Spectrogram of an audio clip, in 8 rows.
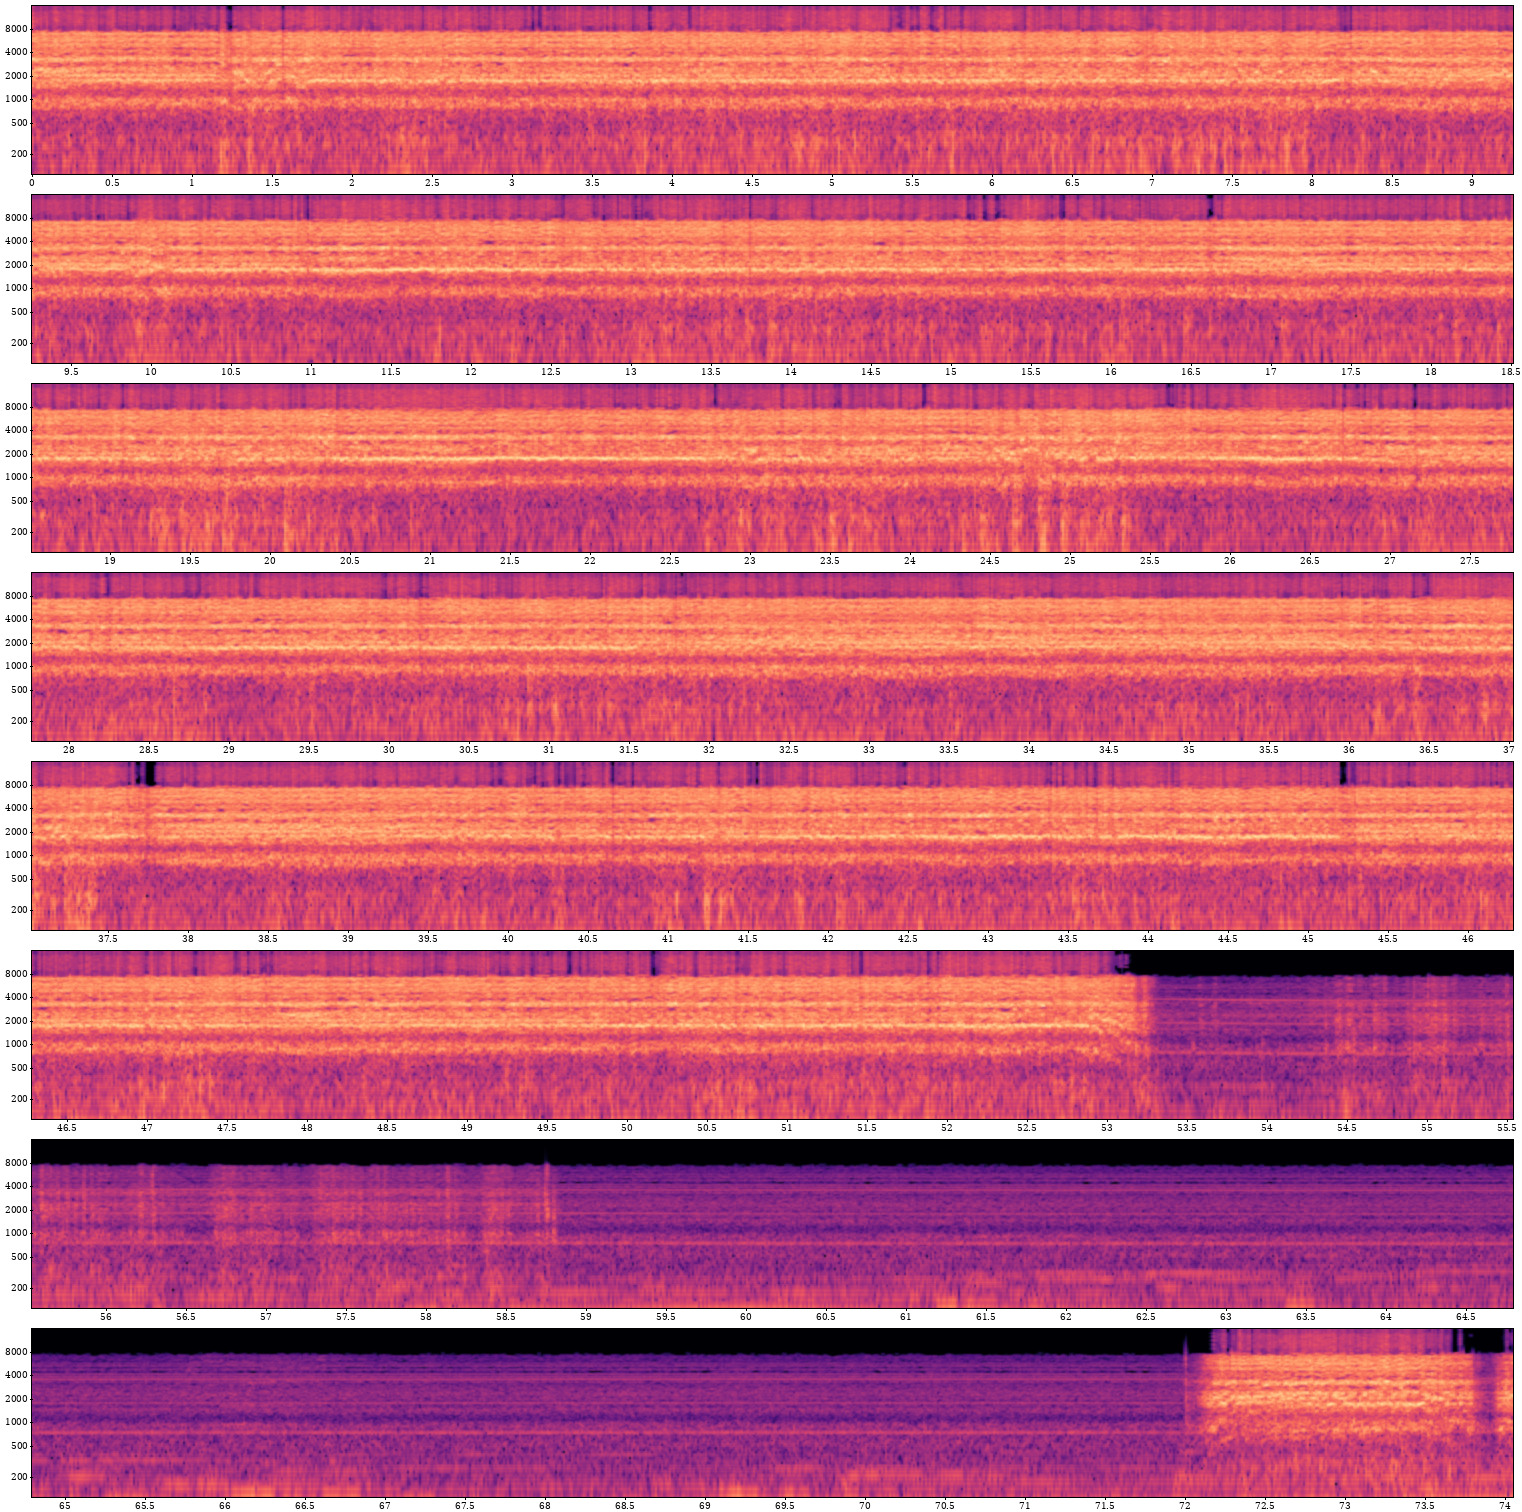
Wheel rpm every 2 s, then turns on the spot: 230, 230, 230, 230, 230, 230, 230, 240, 230, 230, 220, 230, 240, 220, 230, 230, 220, 220, 220, 220, 230, 230, 220, 230, 230, 230, 130, 20, 20, 10, 0, 0, 0, 0, 0, 0, 130.
54-60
